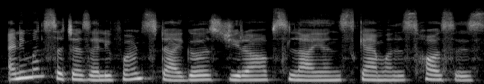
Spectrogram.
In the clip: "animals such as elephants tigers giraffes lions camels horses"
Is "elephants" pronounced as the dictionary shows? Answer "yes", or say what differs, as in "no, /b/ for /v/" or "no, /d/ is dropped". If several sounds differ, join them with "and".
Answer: yes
